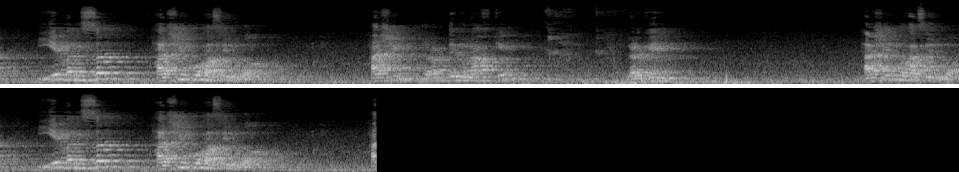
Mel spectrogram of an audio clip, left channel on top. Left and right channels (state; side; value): drops out; right; at 3.8 s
